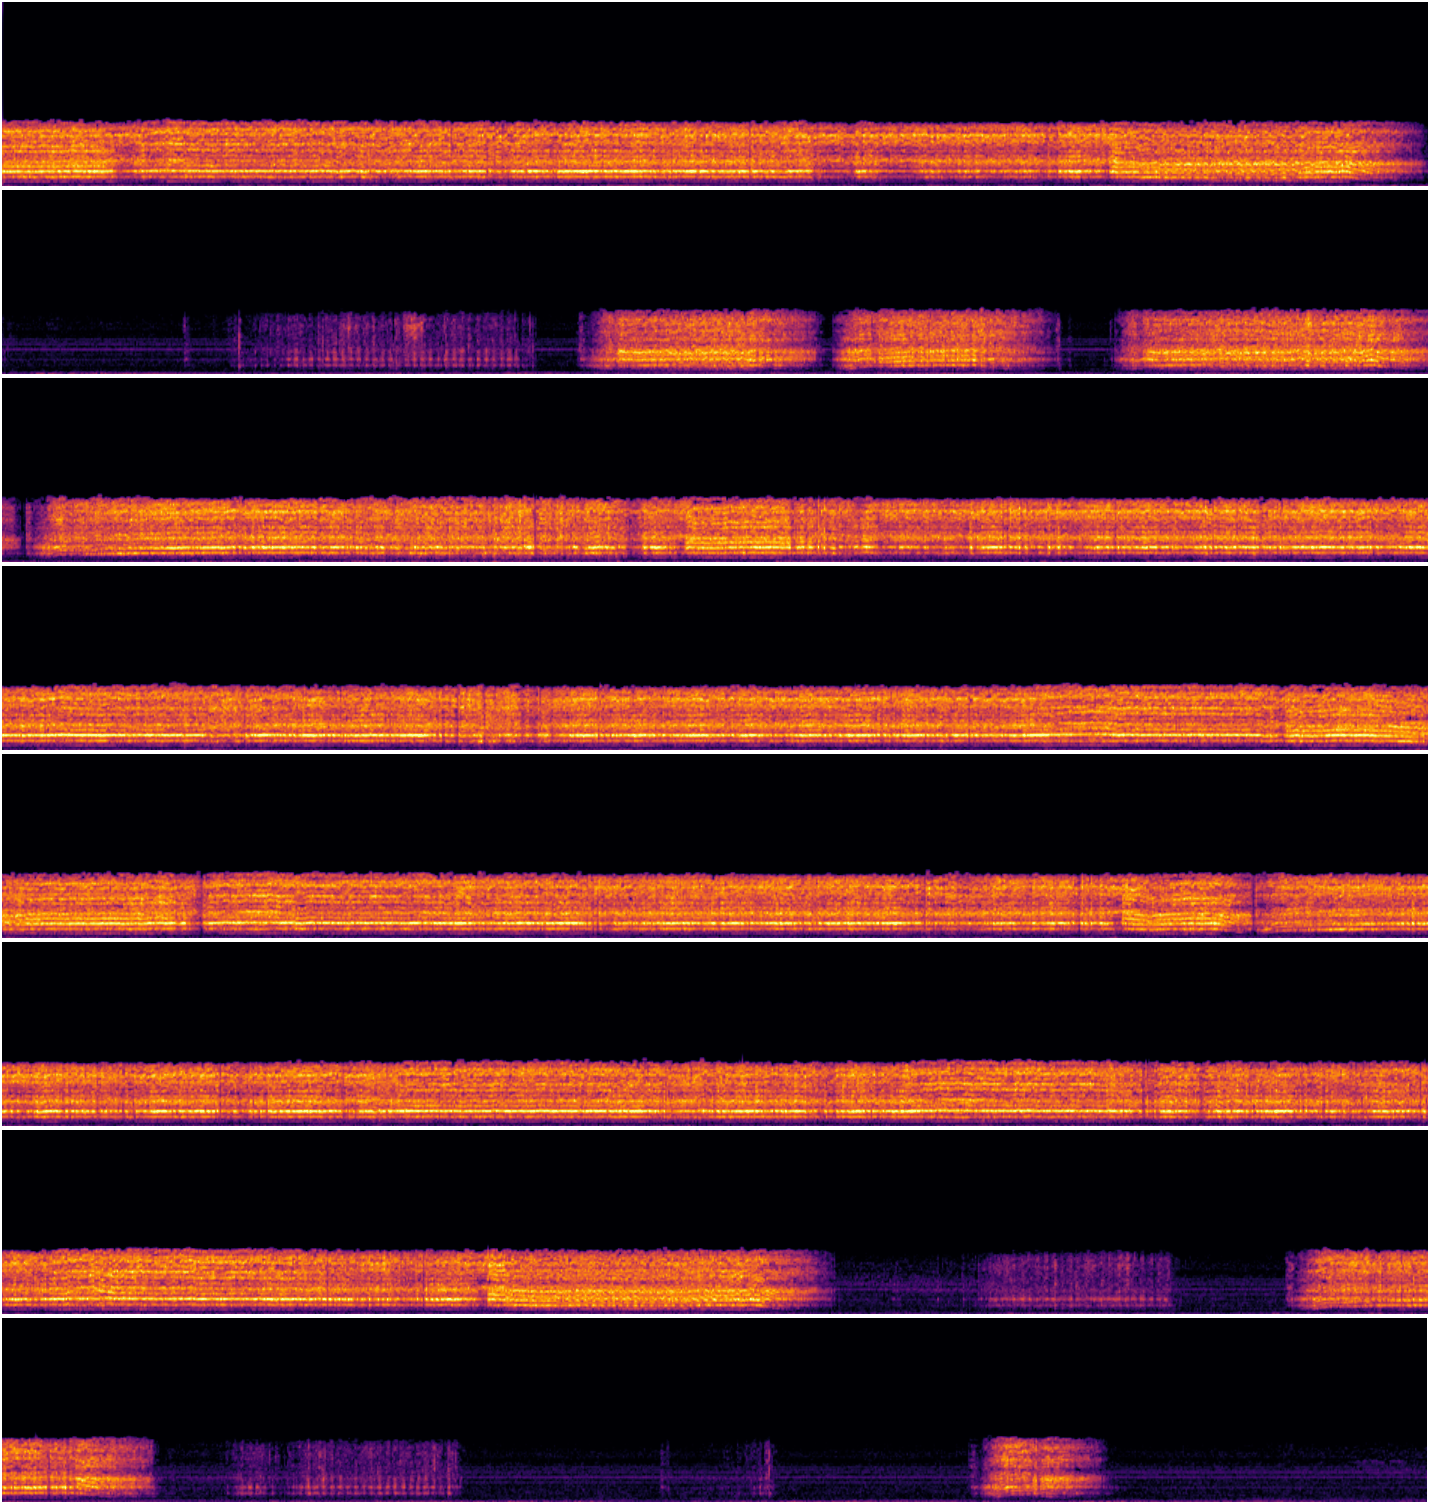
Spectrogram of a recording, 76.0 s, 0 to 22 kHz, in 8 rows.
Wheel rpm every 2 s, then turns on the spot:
160, 160, 160, 160, 90, 10, 50, 100, 80, 110, 160, 160, 160, 160, 160, 160, 160, 160, 160, 160, 160, 160, 160, 140, 160, 160, 160, 160, 160, 160, 150, 30, 20, 90, 20, 0, 20, 0.
10-12 64-66 68-70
